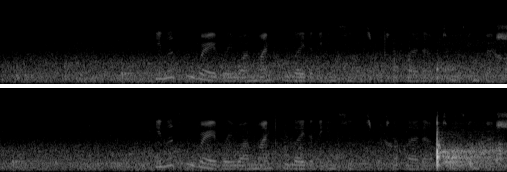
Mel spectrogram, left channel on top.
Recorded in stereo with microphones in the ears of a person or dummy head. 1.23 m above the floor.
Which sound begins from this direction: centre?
A woman speaking, at 1.6 s.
